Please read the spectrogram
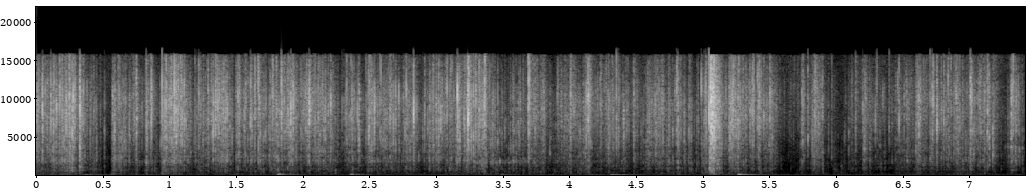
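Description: Foil blind bag crinkling and rustling as it is handled and torn open to get a small vinyl figure out, with a few short knocks, the sharpest about five seconds in.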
